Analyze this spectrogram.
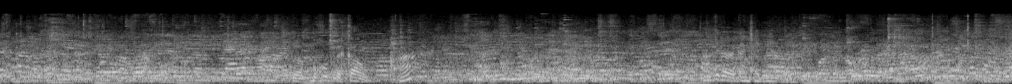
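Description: A spoon scrapes a glass cup.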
